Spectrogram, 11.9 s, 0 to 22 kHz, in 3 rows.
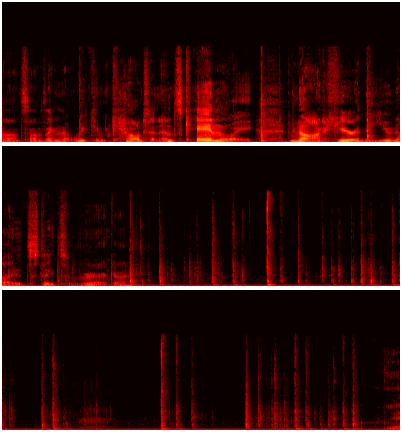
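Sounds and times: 
low steady hum: 0.0 - 11.9
speech: 0.2 - 5.6
typing on a computer keyboard: 5.2 - 8.6, 9.5 - 11.6.

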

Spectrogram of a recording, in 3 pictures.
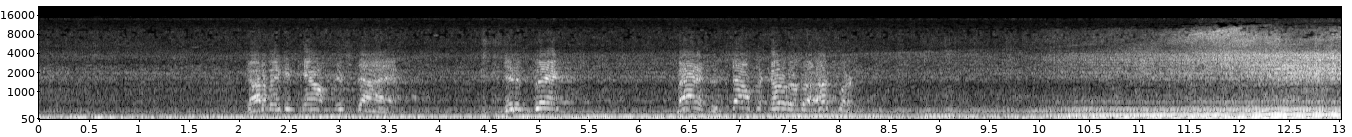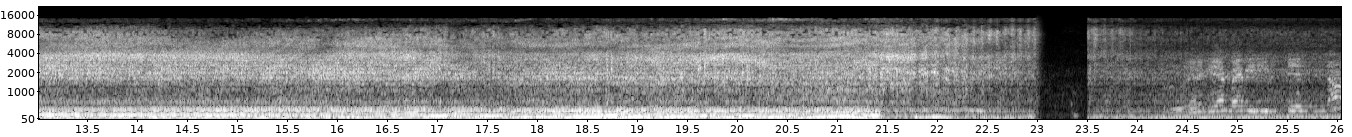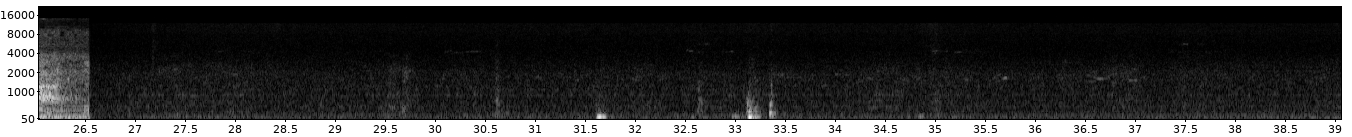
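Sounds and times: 
tractor engine revving while making passes: 0.0 - 26.6.

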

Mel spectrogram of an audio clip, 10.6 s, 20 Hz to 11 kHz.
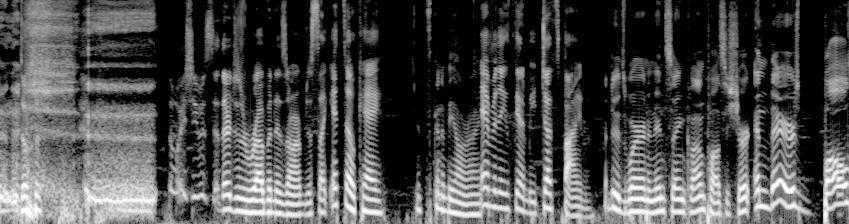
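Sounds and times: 
speech: 0.0 - 1.4, 2.3 - 10.6
man's strained groan: 0.0 - 2.0
man breathing heavily and grunting: 0.0 - 2.1.

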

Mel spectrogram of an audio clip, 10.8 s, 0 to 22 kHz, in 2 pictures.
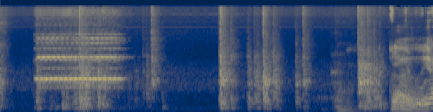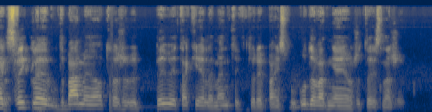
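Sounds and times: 
phone ringtone ringing: 0.4 - 1.7
speech: 4.9 - 10.6.

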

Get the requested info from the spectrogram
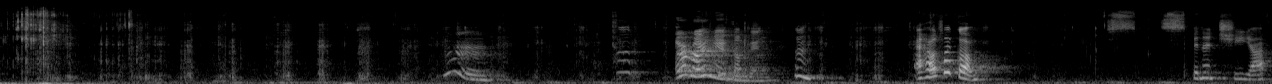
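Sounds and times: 
crunching crispy vegan snack chips: 0.0 - 6.7, 8.2 - 9.3
speech: 9.6 - 9.9, 12.0 - 12.7.

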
